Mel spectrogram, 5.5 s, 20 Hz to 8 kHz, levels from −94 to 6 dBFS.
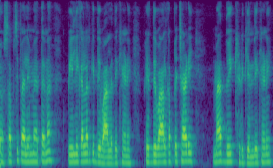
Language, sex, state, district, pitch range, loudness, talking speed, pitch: Kumaoni, male, Uttarakhand, Tehri Garhwal, 130-145 Hz, -19 LUFS, 205 wpm, 140 Hz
